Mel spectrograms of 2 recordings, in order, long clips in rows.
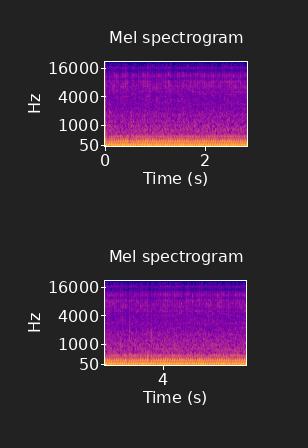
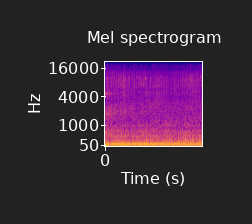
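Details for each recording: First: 1985 Mazda RX7 GSL rotary after installing Racing Beat exhaust: steady, low, even exhaust rumble at idle, noticeably quieter than the old system, no knocks or rattles; a small leak remains between pre-silencer and connecting pipe. Normal idle. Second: 1985 Mazda RX-7 GSL after installing a new Racing Beat exhaust, idling: deep choppy rotary idle with a raw puffing edge from a hole between the pre-silencer and connecting pipe; exhaust leak at pipe joint.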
